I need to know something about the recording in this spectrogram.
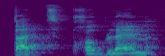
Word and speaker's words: pas problème: So pad, problem. And that's the reason why we do it and why we have so many contractions in French that you will discover little by little. We pronounce now pas problème.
